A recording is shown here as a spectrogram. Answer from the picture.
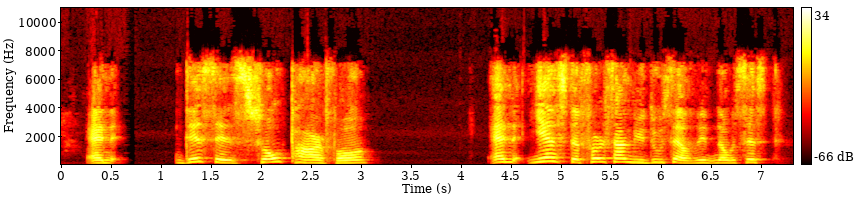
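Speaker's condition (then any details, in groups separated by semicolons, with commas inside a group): Cerebral palsy; lifelong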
